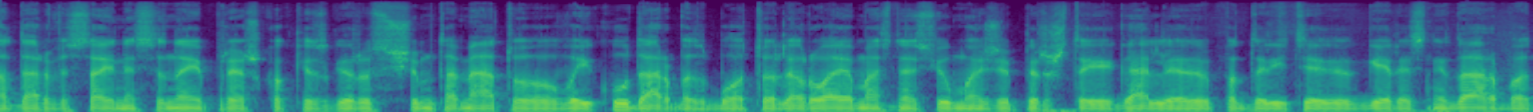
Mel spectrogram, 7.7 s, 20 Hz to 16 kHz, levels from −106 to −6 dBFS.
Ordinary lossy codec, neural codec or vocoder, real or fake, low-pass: AAC, 96 kbps; vocoder, 44.1 kHz, 128 mel bands every 512 samples, BigVGAN v2; fake; 14.4 kHz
